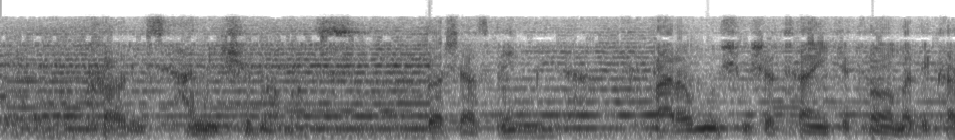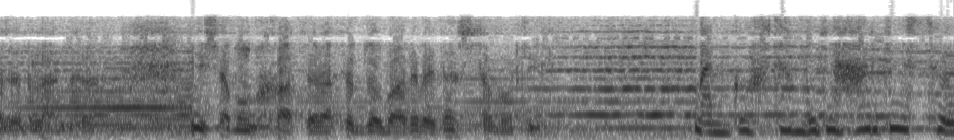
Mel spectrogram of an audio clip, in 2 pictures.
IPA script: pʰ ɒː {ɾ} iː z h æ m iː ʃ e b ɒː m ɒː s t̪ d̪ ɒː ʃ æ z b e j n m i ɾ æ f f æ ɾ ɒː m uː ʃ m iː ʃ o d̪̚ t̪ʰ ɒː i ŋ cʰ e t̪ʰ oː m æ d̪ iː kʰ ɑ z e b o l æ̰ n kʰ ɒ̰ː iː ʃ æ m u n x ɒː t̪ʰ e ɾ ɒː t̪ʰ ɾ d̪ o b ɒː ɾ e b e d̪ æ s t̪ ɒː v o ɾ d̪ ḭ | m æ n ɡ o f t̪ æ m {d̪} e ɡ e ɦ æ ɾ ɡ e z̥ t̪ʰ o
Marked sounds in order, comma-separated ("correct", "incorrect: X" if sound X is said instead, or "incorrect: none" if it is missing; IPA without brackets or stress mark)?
correct, correct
